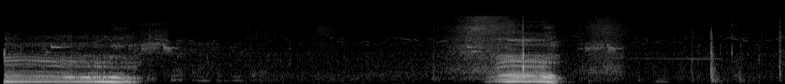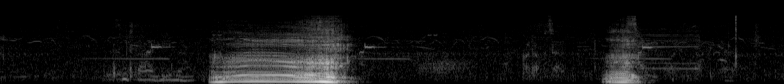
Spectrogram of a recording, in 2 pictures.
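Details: An injured lion (Panthera leo) roaring in Sabi Sand Game Reserve, South Africa, 2005: deep, rumbling roars with rising and falling moans, spaced several seconds apart.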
